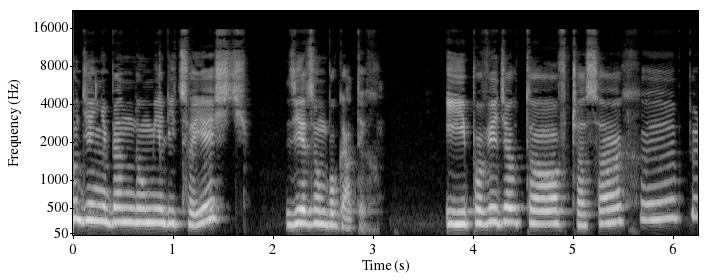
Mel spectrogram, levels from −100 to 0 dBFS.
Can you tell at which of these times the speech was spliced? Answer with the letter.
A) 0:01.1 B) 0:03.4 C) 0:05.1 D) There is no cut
D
